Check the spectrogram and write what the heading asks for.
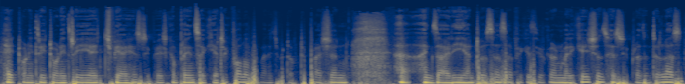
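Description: A male doctor dictating notes into a dictaphone at a retirement community, halting with frequent fillers and reading punctuation aloud. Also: lowish voice, completely flat delivery, very noisy. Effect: dictaphone recording. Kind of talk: medical dictation.

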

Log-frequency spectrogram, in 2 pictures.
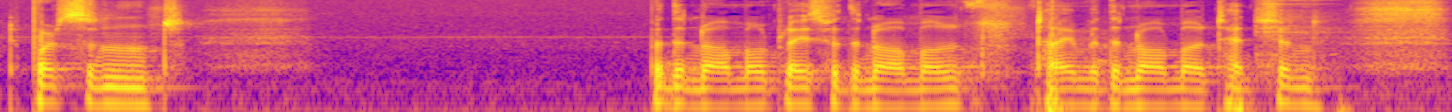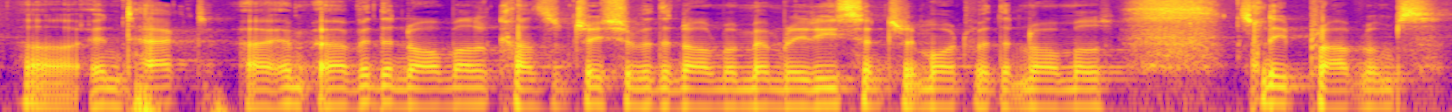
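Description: Male clinician, lowish voice, very flat intonation. Medical dictation read off in clipped, halting fragments with spoken commands. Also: creaky. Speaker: clinician dictating patient notes.

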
